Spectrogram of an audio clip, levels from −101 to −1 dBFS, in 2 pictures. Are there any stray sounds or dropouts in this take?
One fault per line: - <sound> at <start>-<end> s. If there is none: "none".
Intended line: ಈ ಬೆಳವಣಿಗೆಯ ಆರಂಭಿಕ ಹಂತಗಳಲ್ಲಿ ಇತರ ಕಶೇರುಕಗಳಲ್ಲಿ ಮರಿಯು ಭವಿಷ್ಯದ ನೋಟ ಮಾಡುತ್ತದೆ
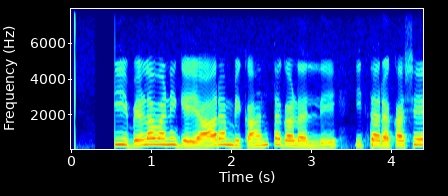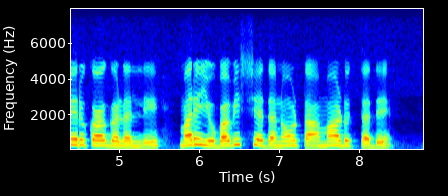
none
